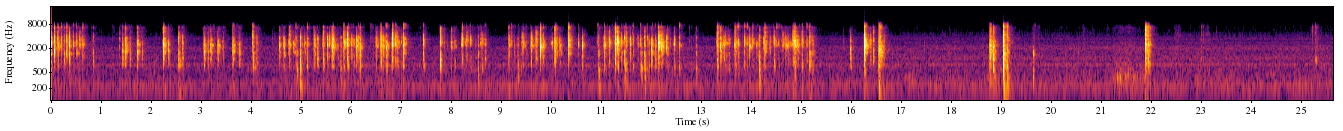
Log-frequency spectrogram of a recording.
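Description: Rapid bursts of typing on a computer keyboard clatter close and quiet in a still room, then thin out to a few isolated key presses and clicks.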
